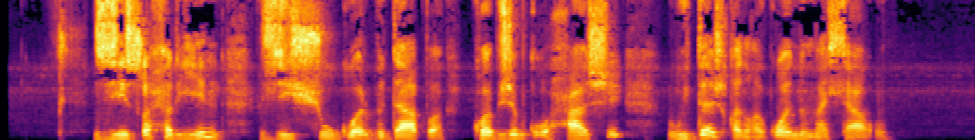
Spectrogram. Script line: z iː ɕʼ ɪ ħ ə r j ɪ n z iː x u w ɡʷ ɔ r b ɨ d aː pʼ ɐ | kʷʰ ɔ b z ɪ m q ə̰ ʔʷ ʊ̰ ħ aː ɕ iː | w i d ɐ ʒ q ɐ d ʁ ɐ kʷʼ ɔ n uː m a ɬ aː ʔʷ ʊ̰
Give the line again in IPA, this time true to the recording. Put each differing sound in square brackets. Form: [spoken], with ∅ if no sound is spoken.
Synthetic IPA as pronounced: z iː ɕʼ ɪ ħ ə r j ɪ n z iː [ʃ] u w ɡʷ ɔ r b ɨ d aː pʼ ɐ | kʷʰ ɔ b [ʒ] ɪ m q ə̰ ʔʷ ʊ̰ ħ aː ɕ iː | w i d ɐ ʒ q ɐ d ʁ ɐ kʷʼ ɔ n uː m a ɬ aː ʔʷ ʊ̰

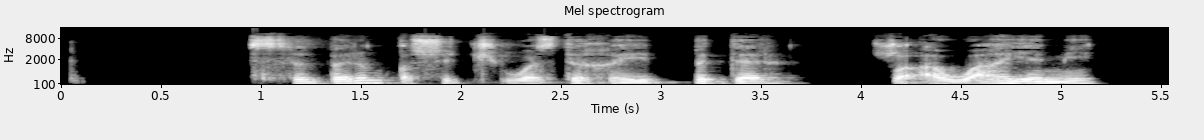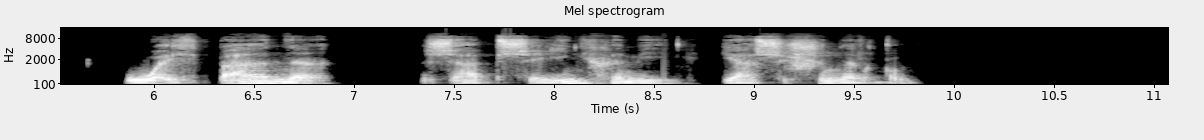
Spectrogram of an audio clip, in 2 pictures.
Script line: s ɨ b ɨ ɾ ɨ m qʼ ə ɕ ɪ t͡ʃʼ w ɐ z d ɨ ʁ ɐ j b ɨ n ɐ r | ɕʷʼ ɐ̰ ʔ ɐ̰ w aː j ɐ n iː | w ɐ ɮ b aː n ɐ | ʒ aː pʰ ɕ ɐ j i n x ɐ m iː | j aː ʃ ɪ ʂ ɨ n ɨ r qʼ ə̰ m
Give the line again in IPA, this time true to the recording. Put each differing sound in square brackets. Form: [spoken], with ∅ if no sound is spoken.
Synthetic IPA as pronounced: s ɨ b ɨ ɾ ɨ m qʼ ə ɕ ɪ t͡ʃʼ w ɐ z d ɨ ʁ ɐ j b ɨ [d] ɐ r | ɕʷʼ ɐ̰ ʔ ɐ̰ w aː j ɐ [m] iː | w ɐ ɮ b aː n ɐ | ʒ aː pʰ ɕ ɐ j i n x ɐ m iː | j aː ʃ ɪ ʂ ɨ n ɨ r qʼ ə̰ m

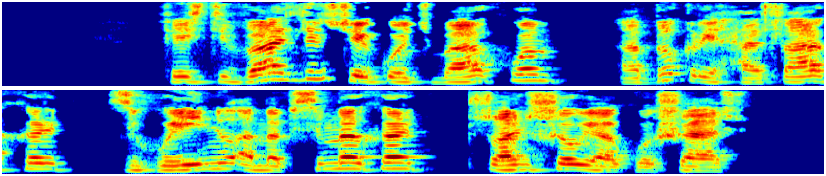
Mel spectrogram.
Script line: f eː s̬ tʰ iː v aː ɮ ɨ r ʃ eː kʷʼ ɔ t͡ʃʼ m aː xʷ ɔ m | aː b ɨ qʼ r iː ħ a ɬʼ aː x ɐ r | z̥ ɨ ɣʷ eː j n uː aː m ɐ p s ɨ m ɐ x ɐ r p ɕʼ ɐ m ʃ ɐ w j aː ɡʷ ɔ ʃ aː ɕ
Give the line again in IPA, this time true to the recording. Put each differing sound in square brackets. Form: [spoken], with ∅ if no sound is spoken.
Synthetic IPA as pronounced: f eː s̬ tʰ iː v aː ɮ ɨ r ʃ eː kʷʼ ɔ t͡ʃʼ m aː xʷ ɔ m | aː b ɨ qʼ r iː ħ a ɬʼ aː x ɐ r | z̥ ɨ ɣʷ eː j n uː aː m ɐ p s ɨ m ɐ x ɐ r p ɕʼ ɐ [n] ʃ ɐ w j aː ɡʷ ɔ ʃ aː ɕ

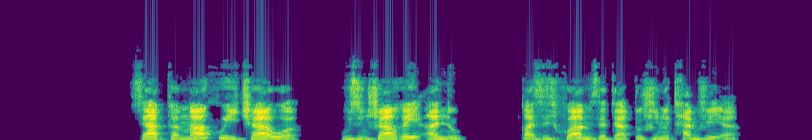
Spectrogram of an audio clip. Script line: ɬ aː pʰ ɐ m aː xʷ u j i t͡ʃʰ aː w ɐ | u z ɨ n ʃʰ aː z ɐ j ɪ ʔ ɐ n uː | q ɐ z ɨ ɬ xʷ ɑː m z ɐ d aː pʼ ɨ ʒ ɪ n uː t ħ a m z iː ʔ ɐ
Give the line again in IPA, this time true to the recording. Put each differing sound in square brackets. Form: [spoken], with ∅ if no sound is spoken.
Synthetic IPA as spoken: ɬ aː pʰ ɐ m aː xʷ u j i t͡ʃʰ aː w ɐ | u z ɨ n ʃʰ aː [ʁ] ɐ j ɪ ʔ ɐ n uː | q ɐ z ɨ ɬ xʷ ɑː m z ɐ d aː pʼ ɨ ʒ ɪ n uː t ħ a m [ʒ] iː ʔ ɐ

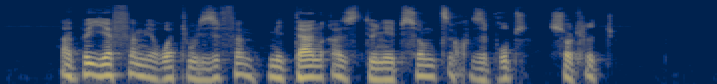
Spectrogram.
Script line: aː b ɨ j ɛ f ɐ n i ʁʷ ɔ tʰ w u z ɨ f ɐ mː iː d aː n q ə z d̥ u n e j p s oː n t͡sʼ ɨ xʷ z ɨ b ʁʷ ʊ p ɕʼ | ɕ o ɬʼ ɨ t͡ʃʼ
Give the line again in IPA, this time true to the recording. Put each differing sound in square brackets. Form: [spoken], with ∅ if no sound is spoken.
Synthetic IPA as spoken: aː b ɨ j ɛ f ɐ [m] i ʁʷ ɔ tʰ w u z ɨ f ɐ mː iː d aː n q [ɐ] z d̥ u n e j p s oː [m] t͡sʼ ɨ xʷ z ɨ b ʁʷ ʊ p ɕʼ | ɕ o ɬʼ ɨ t͡ʃʼ

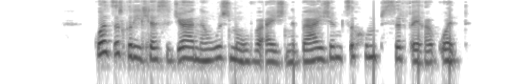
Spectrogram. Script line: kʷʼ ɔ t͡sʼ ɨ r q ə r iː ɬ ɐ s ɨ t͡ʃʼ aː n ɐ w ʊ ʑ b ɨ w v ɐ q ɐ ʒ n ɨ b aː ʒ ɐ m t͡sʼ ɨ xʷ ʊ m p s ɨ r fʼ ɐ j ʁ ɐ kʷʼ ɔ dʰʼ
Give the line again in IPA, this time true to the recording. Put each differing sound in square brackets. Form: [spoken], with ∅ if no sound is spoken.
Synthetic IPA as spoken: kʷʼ ɔ t͡sʼ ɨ r q ə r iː ɬ ɐ s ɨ t͡ʃʼ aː n ɐ w ʊ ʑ [m] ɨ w v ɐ [ʔ] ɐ ʒ n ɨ b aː ʒ ɐ m t͡sʼ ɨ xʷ ʊ m p s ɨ r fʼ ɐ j ʁ ɐ kʷʼ ɔ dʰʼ

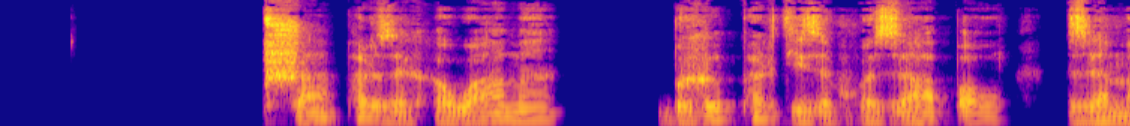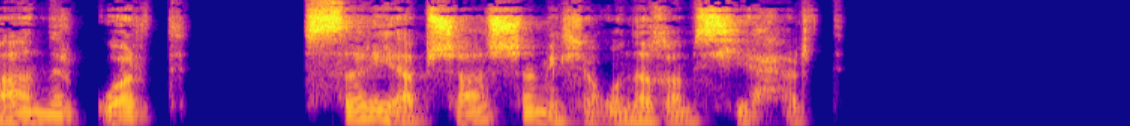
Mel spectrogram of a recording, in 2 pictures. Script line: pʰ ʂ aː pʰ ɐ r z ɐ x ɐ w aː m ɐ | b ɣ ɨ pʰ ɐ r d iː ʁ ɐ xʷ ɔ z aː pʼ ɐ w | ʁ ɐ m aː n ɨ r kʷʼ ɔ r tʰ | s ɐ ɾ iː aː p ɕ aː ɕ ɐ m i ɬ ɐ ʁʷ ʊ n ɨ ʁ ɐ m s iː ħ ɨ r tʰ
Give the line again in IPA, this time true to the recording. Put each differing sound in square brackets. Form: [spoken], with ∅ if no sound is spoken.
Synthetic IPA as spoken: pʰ ʂ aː pʰ ɐ r z ɐ x ɐ w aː m ɐ | b ɣ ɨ pʰ ɐ r d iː [z] ɐ xʷ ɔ z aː pʼ ɐ w | [z] ɐ m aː n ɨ r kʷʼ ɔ r tʰ | s ɐ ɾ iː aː p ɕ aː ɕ ɐ m i ɬ ɐ ʁʷ ʊ n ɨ ʁ ɐ m s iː ħ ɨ r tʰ

